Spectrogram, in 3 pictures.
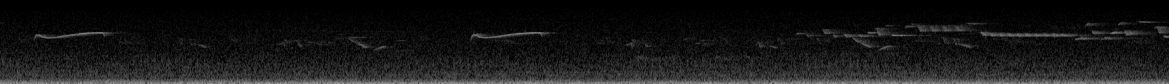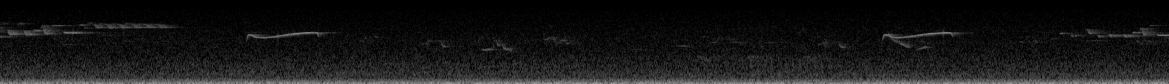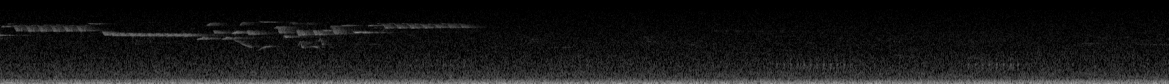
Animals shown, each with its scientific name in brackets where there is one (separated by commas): Eastern Wood-Pewee (Contopus virens), American Robin (Turdus migratorius), American Crow (Corvus brachyrhynchos), Downy Woodpecker (Dryobates pubescens), Hermit Thrush (Catharus guttatus), Winter Wren (Troglodytes hiemalis)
